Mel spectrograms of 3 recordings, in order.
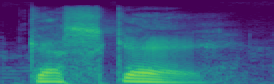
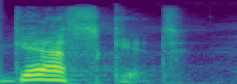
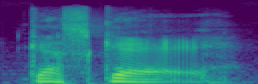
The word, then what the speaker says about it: Gasquet: I said, it's spelled just like racket, Q-U-E-T. It rhymes with racket. It must be Richard Gasquet. She thinks I'm clueless. She says, his name is Richard Gasquet.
